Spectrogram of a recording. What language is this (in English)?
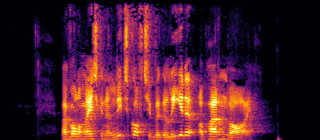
Western Frisian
